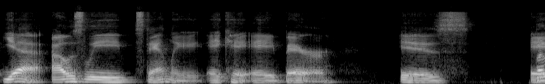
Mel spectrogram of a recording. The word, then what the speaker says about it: Owsley: It's pronounced Owsley, right? Or was it Owsley? Owsley.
